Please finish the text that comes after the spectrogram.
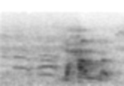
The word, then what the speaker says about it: Muhammad: Muhammad. We said, but since you stress the second M, you must write Muhammad.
